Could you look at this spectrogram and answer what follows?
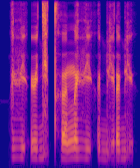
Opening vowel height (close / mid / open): mid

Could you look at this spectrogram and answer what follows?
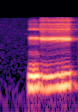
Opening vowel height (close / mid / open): close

